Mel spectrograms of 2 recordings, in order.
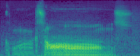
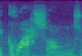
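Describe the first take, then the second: First: Low, drawn-out mock French accent; deep, exaggerated French "Croissants"; bad French accent. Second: Said in the usual way. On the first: Shown as a demonstration. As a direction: ham up a terrible French accent. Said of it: "bad French accent".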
